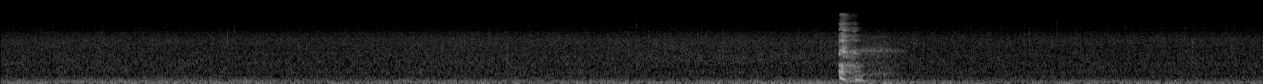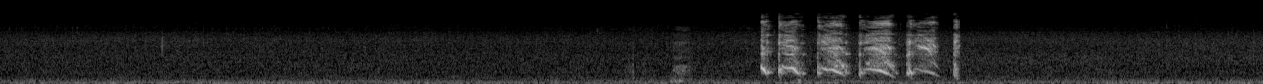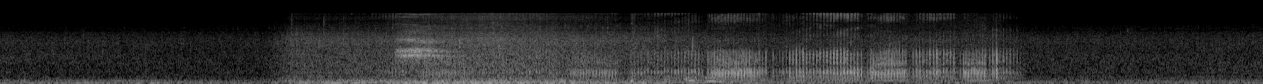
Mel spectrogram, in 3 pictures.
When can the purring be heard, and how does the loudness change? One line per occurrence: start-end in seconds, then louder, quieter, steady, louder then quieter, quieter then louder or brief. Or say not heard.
29.0-35.5 louder.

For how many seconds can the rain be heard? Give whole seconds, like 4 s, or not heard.
38 s.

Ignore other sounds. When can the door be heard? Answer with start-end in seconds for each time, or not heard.
not heard.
